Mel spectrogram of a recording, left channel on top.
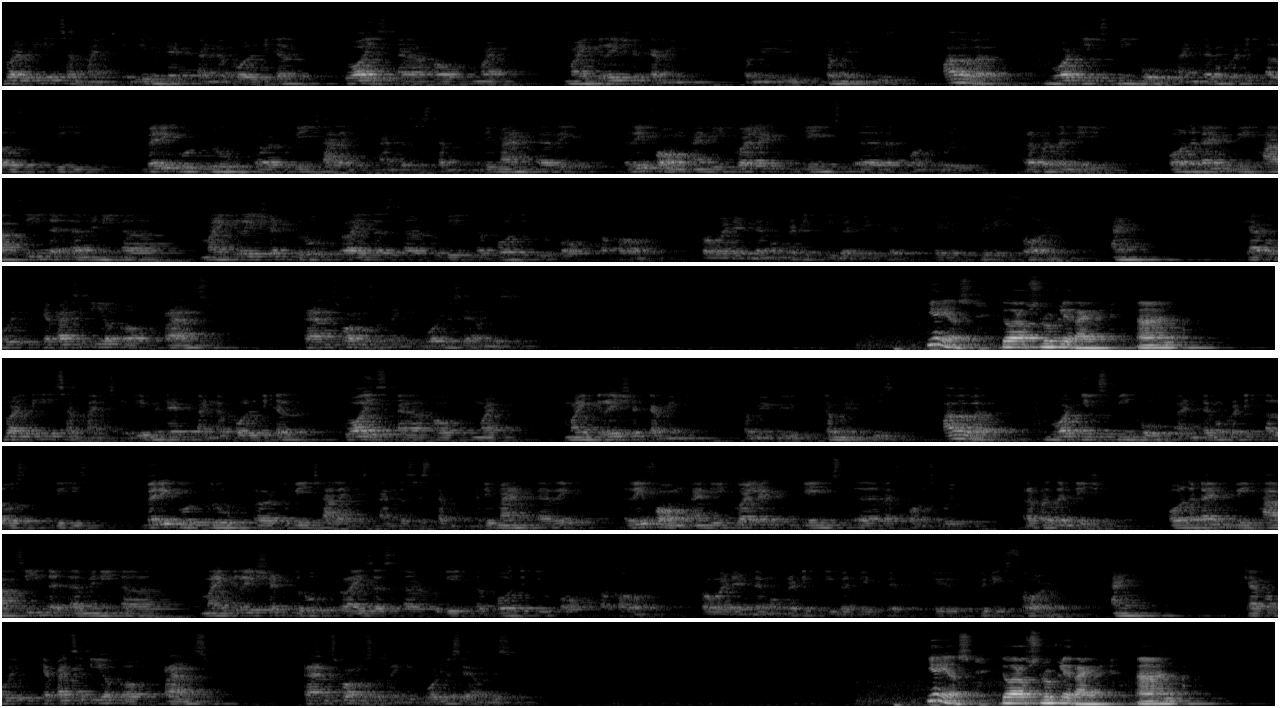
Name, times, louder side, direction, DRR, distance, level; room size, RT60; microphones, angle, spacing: voice 1, 0.0-3.0 3.4-5.1 5.6-6.9 7.4-9.0 9.4-13.6 14.2-18.5 19.0-22.4 23.0-23.9 24.4-27.1 27.5-32.0 32.5-36.1 36.6-37.0 37.9-40.4 41.3-43.4, left 1 dB, 65° right, 0 dB, 7.5 m, -43 dB
voice 2, 47.5-50.1, right 1 dB, 30° right, 5 dB, 0.9 m, -26 dB
25.5 x 11.5 x 4.9 m, 0.90 s
head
